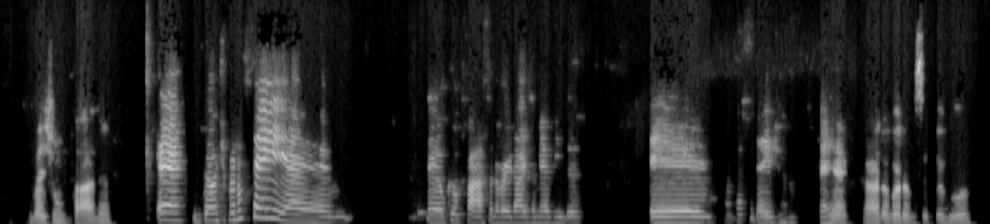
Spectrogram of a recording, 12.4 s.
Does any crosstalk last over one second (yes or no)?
no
